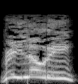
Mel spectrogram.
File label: reload intense, survivor voice; Left 4 Dead 2; coach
